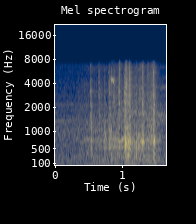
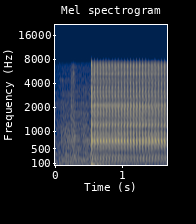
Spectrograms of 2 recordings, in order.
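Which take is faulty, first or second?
second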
